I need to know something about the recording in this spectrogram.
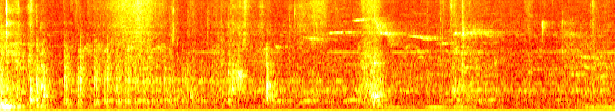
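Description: Coloured pencils clicking and rustling as they are picked through to find the lilac one, with a few faint, brief bird chirps in the background.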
